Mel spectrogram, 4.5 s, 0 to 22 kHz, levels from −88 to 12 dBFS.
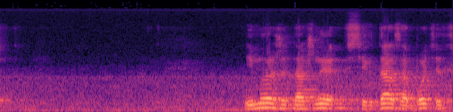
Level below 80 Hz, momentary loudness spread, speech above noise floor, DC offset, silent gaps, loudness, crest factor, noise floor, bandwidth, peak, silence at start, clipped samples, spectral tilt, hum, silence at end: -40 dBFS; 25 LU; 23 dB; under 0.1%; none; -13 LUFS; 16 dB; -35 dBFS; 16 kHz; 0 dBFS; 0 s; under 0.1%; -7 dB/octave; none; 0 s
